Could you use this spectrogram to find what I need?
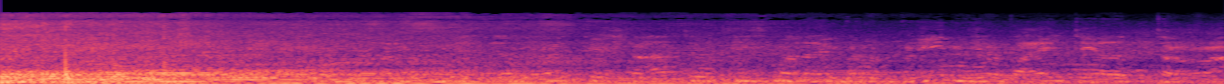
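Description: People in a crowd chatter nearby.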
